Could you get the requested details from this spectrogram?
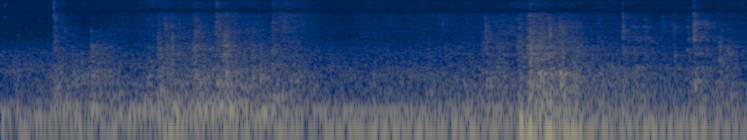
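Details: Garage door opener after silicone lubricant applied: smooth low rumble with a few soft knocks, no harsh squeal; runs freely.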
